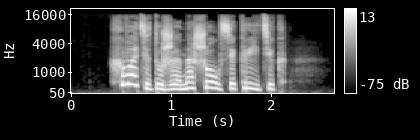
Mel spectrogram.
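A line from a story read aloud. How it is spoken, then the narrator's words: Irritated. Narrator (Russian): раздраженно ответила Лили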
